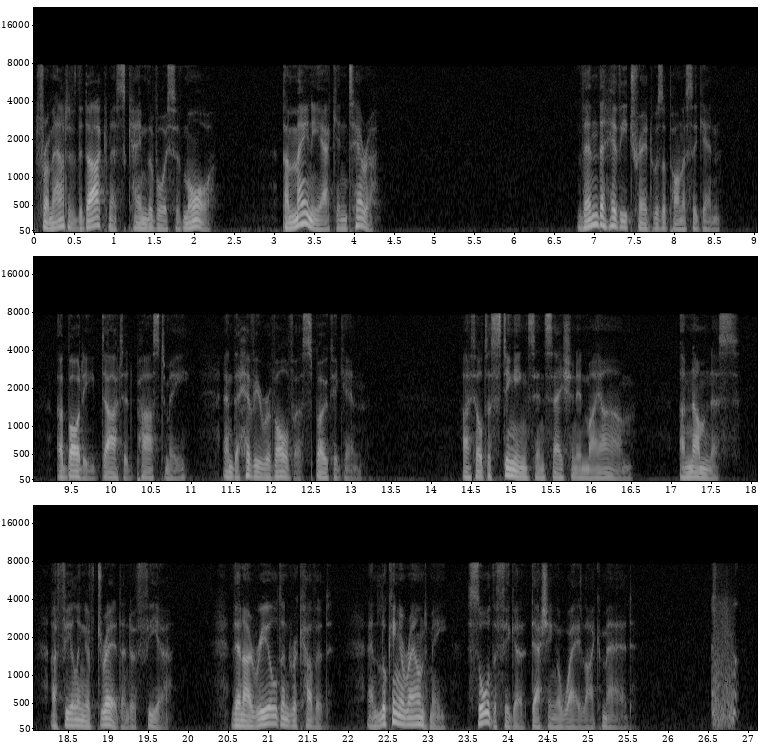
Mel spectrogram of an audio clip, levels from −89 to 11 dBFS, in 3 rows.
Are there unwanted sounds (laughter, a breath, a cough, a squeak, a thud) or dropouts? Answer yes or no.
yes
